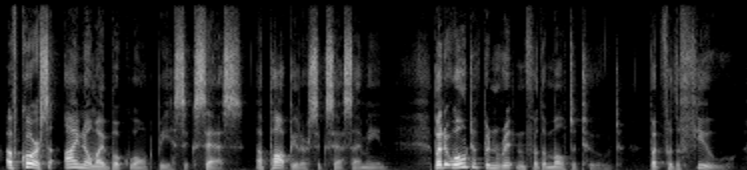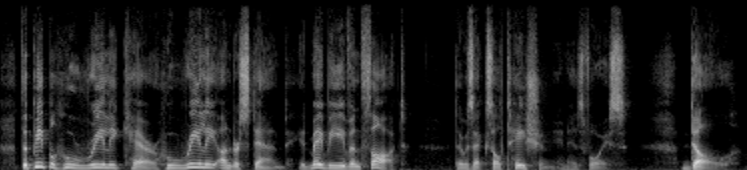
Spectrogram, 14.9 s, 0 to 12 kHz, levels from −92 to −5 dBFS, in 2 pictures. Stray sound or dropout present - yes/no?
no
